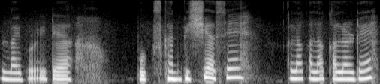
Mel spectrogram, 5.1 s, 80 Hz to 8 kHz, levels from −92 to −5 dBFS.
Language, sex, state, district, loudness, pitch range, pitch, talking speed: Nagamese, female, Nagaland, Dimapur, -15 LUFS, 250-280 Hz, 265 Hz, 120 wpm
